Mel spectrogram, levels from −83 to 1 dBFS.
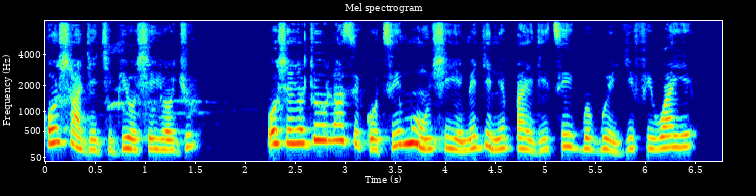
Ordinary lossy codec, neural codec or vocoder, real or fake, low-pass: none; none; real; none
